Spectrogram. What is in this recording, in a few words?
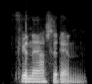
"phenacetin", American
